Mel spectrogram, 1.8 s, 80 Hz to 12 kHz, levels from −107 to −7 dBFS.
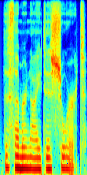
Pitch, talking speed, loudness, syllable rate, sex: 175 Hz, 170 wpm, -15 LUFS, 3.5 syllables/s, female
